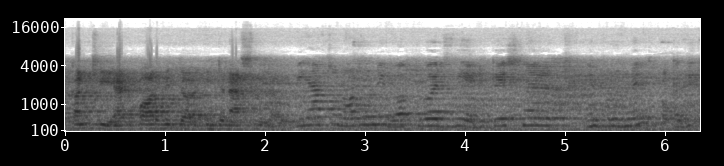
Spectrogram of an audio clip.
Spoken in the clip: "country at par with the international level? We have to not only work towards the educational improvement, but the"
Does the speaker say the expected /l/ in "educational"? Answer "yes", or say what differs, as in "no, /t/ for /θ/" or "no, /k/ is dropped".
yes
